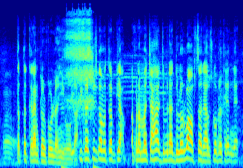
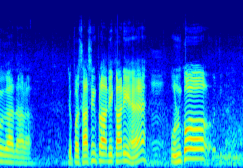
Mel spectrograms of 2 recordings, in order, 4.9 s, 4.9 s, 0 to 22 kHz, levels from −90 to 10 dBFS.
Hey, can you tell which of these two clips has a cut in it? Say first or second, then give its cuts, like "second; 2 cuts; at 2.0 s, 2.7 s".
first; 1 cut; at 1.6 s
